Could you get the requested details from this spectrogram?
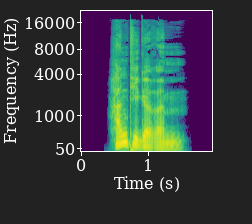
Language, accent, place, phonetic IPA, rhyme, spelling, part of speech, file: German, Germany, Berlin, [ˈhantɪɡəʁəm], -antɪɡəʁəm, hantigerem, adjective, De-hantigerem.ogg
- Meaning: strong dative masculine/neuter singular comparative degree of hantig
